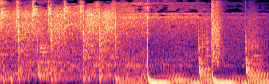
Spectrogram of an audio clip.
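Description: Electronic dance music; about a second in, a heavy bass kick drum comes in at about two beats a second.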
